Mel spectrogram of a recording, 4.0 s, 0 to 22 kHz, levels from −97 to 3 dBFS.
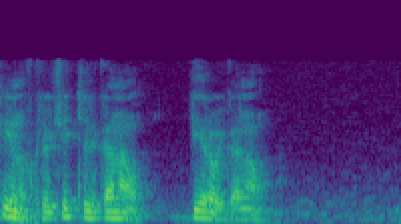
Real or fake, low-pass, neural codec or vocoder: real; 7.2 kHz; none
